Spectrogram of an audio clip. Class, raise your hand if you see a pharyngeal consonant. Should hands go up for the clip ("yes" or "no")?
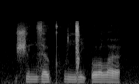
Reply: no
